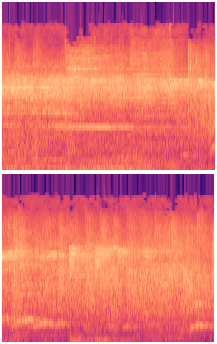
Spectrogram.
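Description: A live heavy metal band with distorted electric guitars and drums plays the end of a song, the dense playing thinning out about three seconds in. Audience applause follows.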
